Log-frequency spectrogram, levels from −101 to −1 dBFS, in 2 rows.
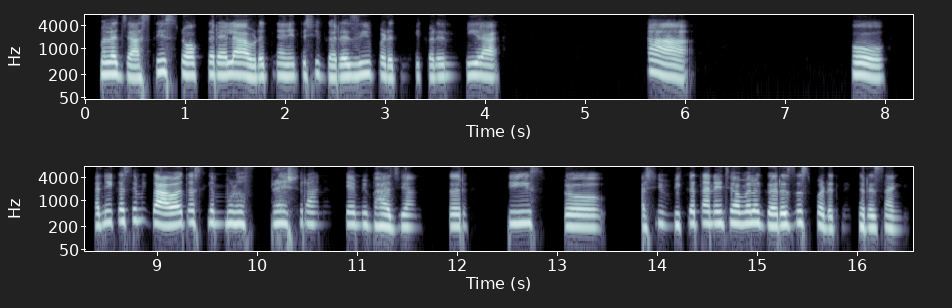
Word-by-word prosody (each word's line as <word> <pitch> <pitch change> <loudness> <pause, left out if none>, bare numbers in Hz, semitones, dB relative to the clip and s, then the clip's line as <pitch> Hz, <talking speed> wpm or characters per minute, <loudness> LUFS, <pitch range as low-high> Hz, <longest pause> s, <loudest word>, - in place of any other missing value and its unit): मला 215 0 +6
जास्ती 180 +8 +2
स्टॉक 205 -4 +1
करायला 205 0 +4
आवडत 180 -1 +3
नाही 195 -1 -1
आणि 190 - -1
तशी 220 +2 -6
गरजही 185 +4 +2
पडत 185 -4 0
नाही. 180 +1 -16
कारण 185 +1 -3
की 195 +1 -2
आ 185 -3 +2 1.5
हां. 190 -9 +4 1.6
हो. 190 -5 +4 0.4
आणि 255 +5 -1
कसं 285 +1 0
आहे - - -6
मी 300 - -20
गावात 235 +1 +8
असल्यामुळं 255 -1 -2
फ्रेश 250 +1 -4
रानातली 240 0 -8
आम्ही 235 0 -4
भाज्या 205 -2 0 0.4
तर 210 0 0
ती 250 +3 -5 0.4
अ, - - -1 0.7
अशी 245 +6 -7
विकत 245 +2 -3
आणण्याची 255 0 +1
आम्हाला 250 +1 +4
गरजच 225 +3 +2
पडत 205 -4 0
नाही, 195 - -41 0.2
खरं 195 -1 0
सांग 190 -2 -5
215 Hz, 140 wpm, -21 LUFS, 190-245 Hz, 1.6 s, गावात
